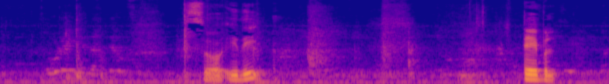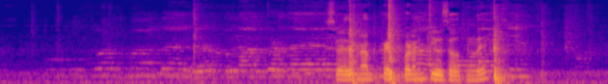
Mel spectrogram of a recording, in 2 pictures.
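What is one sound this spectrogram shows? A plastic tray clicks and clacks as it folds open and shut.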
